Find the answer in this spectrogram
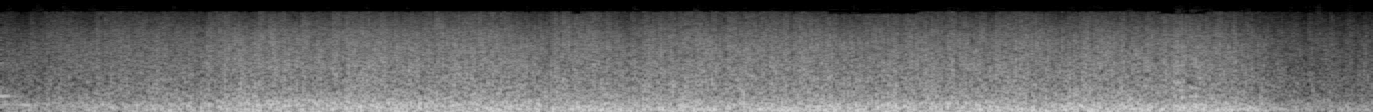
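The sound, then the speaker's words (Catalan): A dense, continuous barrage of firecracker blasts from a tronada, loud, crackling and booming without pause for several seconds before easing off at the end. No voices. “I amb el so de la tronada rebem la següent trucada.”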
